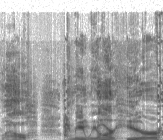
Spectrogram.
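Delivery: slow, drawn-out mock reluctance; mock coy temptation. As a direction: stretch it out, pretending to need persuading. Voicing Malcolm, tempted by offer.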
